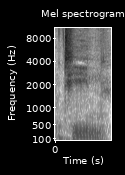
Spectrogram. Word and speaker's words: Constantine: where he actually did they did want to pronounce it t but we actually went for teen in the show it wasn't my choice how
